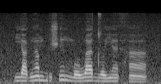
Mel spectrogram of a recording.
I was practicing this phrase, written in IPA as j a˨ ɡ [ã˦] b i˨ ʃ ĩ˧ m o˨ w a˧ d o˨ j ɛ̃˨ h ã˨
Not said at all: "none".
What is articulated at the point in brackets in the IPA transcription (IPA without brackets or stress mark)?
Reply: ã˧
